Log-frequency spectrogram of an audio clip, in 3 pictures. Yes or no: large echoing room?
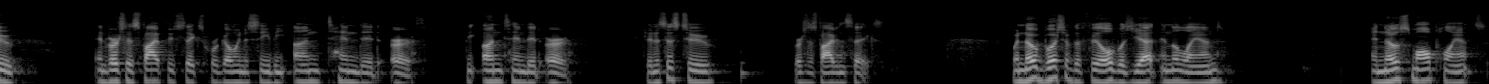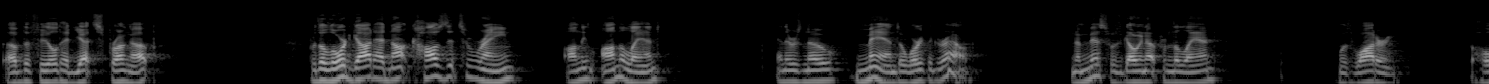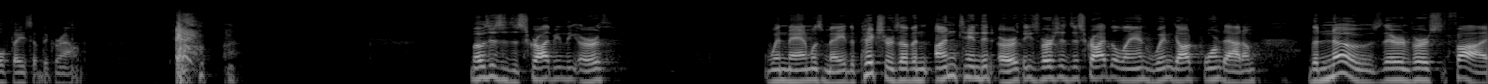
yes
